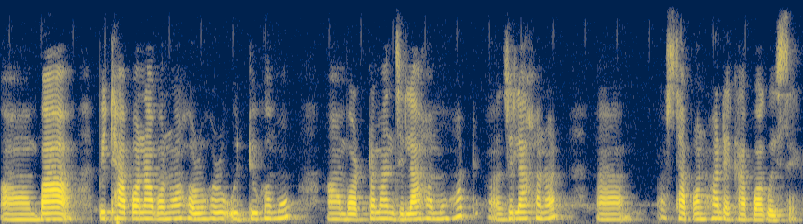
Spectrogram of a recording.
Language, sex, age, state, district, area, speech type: Assamese, female, 18-30, Assam, Lakhimpur, rural, spontaneous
